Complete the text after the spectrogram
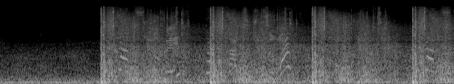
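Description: A sniper rifle fires repeated shots.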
